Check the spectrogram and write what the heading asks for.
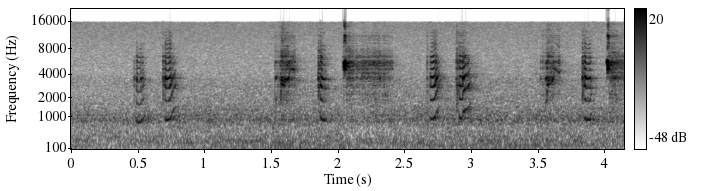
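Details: Pacific parrotlet kept as a pet, chattering to itself when sleepy: paired raspy squeaks and chirps in short groups roughly every half second to second, uneven in timing, with a low room hum beneath.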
